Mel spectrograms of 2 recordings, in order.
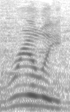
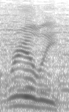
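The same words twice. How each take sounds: The two takes are said the same way.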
